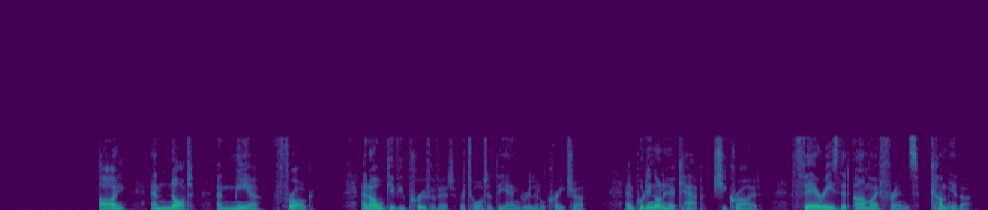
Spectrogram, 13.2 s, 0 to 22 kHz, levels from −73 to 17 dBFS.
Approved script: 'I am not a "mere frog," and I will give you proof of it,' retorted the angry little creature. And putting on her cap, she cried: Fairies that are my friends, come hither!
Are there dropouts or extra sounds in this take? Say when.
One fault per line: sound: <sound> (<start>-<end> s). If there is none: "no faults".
no faults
